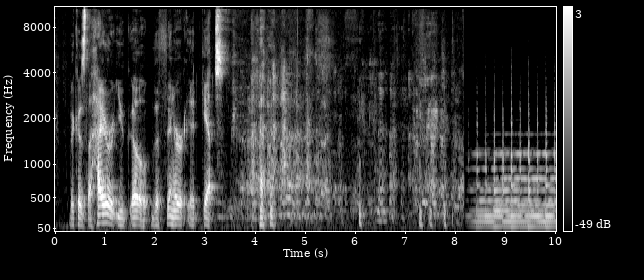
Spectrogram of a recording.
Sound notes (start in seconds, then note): 3.5 audience laughing; 3.6 chuckles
